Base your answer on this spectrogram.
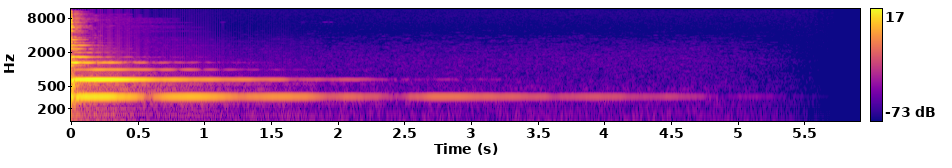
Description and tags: single string plucked medium-loud with finger, allowed to decay. this is string 17 of 23, pitch E4 (330 Hz).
